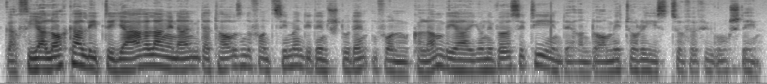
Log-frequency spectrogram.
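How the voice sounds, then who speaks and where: A man's voice: on the low side, fairly even intonation, a little fast, hardly any pauses, lightly acted. Man acting eloquent, polemical intellectual, declamatory. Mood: fervent. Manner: rhetorical, declamatory, emphatic. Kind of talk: literary radio drama monologue.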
